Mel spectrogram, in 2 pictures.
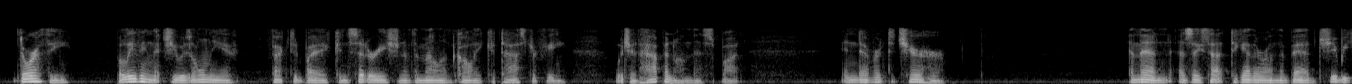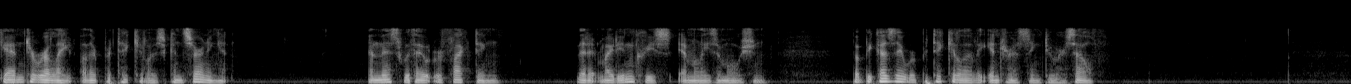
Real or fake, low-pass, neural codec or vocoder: real; 5.4 kHz; none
